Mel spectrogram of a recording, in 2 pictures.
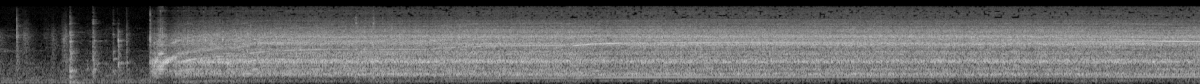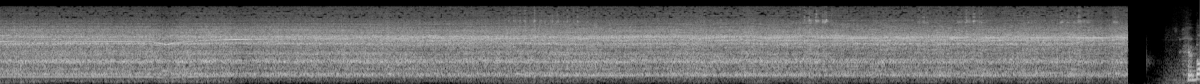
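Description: Handheld electric mixer beating egg whites toward stiff peaks in a glass bowl. It starts after a few clicks about a second and a half in, its motor whine steps up in pitch a few seconds later as it speeds up, and it cuts off suddenly just before the end.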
